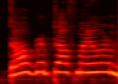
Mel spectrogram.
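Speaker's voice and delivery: high, loud wounded shout. A narrator's reading. Suspect shouting at the policeman, loud high shout. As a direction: yell it out in pain. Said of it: "the man shouted".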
